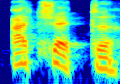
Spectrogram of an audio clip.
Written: Accètte

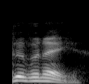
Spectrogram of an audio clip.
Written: Addevenè

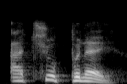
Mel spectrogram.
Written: Acciuppenè

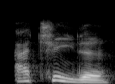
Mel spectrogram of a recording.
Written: Accìde

